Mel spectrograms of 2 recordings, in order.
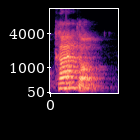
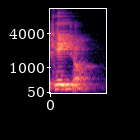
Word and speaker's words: Kato: business and I would introduce them to Mr k k a t o cut and he would say my name is a cut and they would say hello Mr Keo you know in other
